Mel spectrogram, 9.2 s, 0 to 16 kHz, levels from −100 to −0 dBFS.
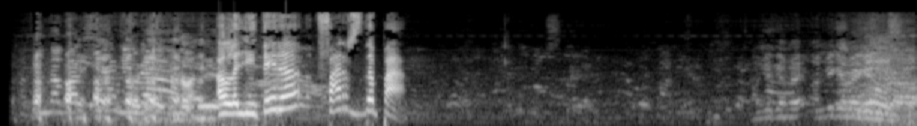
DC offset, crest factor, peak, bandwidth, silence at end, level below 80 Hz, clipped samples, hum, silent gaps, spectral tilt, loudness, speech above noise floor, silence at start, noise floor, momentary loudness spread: under 0.1%; 20 dB; 0 dBFS; 11.5 kHz; 0 s; -56 dBFS; under 0.1%; none; none; -2.5 dB/octave; -16 LUFS; 45 dB; 0.35 s; -62 dBFS; 18 LU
